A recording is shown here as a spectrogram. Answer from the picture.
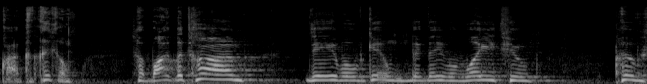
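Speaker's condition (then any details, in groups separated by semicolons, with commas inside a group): Cerebral palsy; speech impairment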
